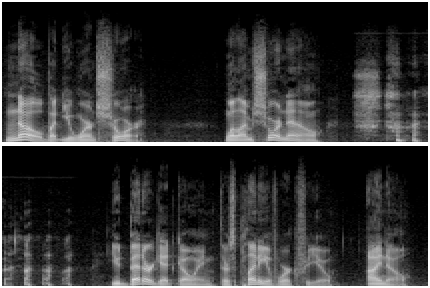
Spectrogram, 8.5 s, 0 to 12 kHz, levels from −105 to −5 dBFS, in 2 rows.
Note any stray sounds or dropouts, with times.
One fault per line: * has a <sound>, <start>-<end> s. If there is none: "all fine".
* has a laugh, 3.5-5.1 s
